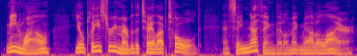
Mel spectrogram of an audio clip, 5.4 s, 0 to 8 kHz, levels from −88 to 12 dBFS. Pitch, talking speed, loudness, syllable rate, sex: 135 Hz, 200 wpm, -16 LUFS, 5.5 syllables/s, male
